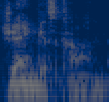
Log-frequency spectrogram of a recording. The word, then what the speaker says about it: Genghis Khan: I said Genghis Khan, and he said, listen, I'm not trying to be a jerk, but as far as I know, it's actually pronounced Genghis Khan.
